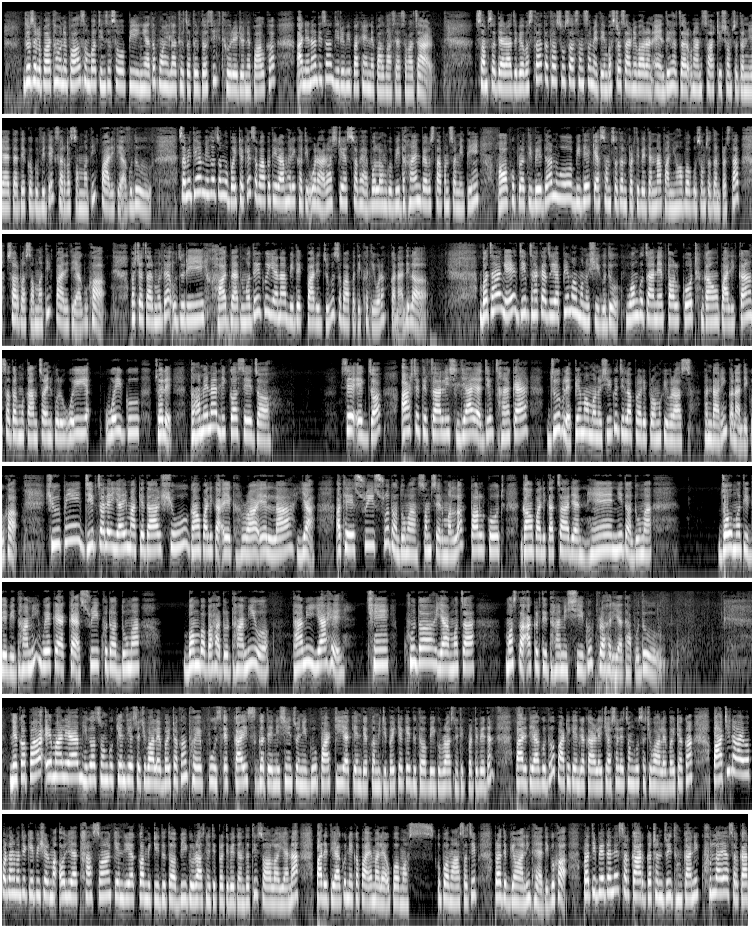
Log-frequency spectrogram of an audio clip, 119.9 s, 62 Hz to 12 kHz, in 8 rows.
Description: नेपाल भाषामा समाचार : २० पुष , २०८१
